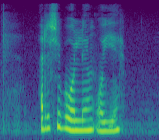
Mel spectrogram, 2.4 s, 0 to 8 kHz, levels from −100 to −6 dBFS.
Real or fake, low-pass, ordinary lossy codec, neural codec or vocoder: real; 7.2 kHz; MP3, 48 kbps; none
